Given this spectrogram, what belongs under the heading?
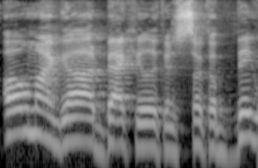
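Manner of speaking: furious outburst. Real, not acted. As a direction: blow up at the game in real rage. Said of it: "I'm so mad right now".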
